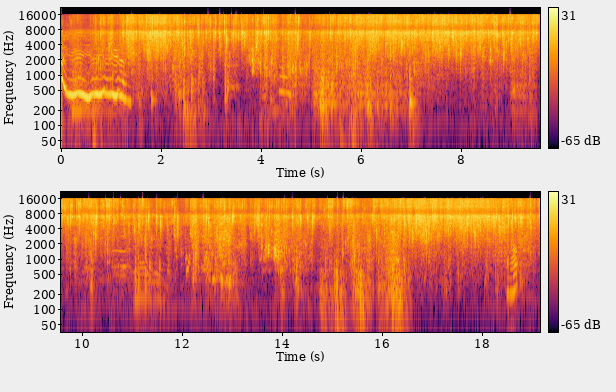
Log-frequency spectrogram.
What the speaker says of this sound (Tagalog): Unang buhos.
